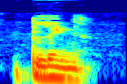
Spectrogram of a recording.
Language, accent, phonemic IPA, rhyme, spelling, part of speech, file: English, Southern England, /blɪŋ/, -ɪŋ, bling, noun, LL-Q1860 (eng)-bling.wav
- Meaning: 1. An ostentatious display of richness or style 2. Alternative form of bling bling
